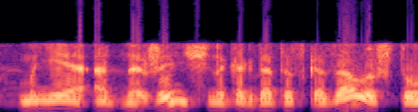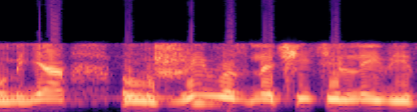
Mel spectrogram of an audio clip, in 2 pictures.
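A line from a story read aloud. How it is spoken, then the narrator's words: Laughing. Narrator (Russian): сказал, смеясь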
